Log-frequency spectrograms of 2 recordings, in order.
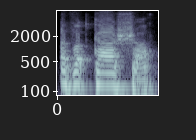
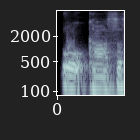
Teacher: Sometimes the ava in Pali as a prefix is softened or lenited to o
